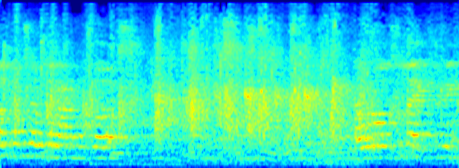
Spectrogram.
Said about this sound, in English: Can we please welcome Sir with a round of applause?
